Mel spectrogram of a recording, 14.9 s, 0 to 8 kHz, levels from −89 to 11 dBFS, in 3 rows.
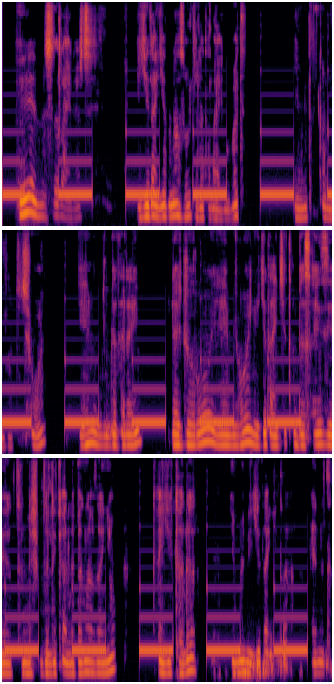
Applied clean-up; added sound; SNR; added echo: none; Telephone; 3 dB; none.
